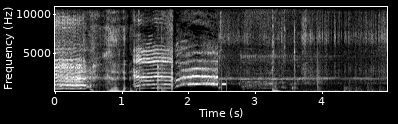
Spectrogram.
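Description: A goat bleats loudly several times in quick succession, wavering, scream-like cries up close, followed by quieter rustling and faint background noise.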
